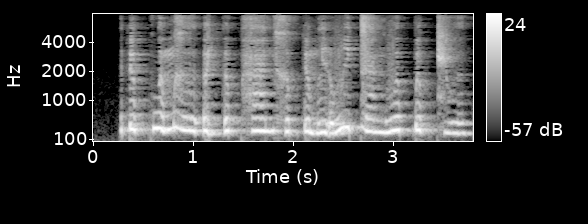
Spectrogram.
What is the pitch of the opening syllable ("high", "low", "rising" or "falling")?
low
